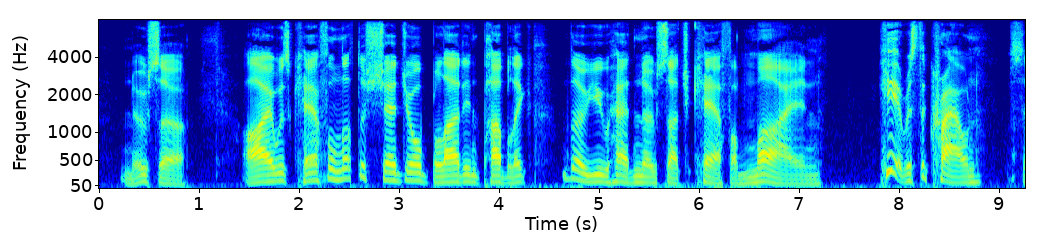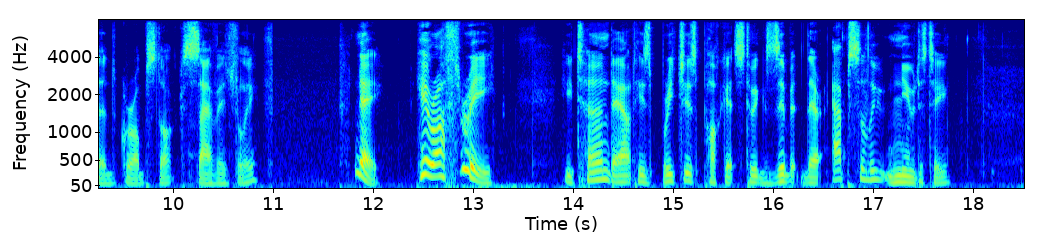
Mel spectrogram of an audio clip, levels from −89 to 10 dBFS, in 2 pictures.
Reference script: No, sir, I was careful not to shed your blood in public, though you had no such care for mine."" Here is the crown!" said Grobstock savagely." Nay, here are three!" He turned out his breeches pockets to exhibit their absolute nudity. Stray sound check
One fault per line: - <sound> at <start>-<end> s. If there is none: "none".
none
